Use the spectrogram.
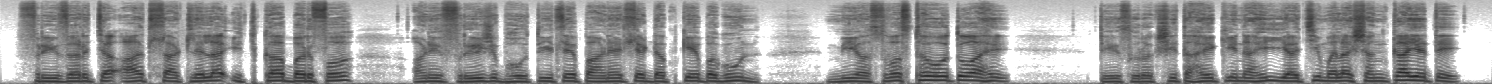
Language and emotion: Marathi, fearful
